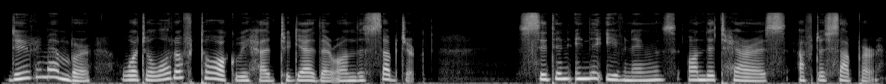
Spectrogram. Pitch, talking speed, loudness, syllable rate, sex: 215 Hz, 155 wpm, -17 LUFS, 4.7 syllables/s, female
